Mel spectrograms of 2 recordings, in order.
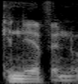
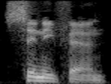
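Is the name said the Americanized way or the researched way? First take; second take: researched; Americanized. First: The name is said the researched, non-American way. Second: The name is said the Americanized way. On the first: The speaker calls it right. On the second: The speaker calls it wrong.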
